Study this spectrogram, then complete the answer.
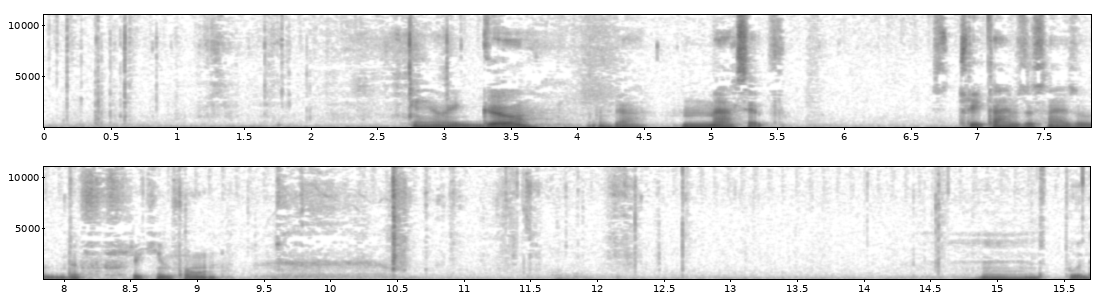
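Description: A thin metal tool clicks and scrapes against a plastic phone casing.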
